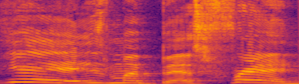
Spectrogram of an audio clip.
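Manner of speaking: high, slow, cheerful pup voice; a beaming little dog bragging; happy doggy. Retold or imitated. The doggy introducing the owlbear cub at camp, high and glad. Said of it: "The doggy's like".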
